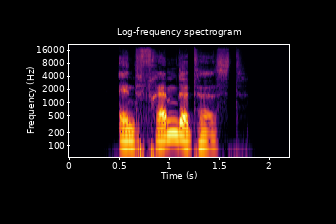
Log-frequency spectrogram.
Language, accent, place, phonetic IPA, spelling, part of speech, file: German, Germany, Berlin, [ɛntˈfʁɛmdətəst], entfremdetest, verb, De-entfremdetest.ogg
- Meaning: inflection of entfremden: 1. second-person singular preterite 2. second-person singular subjunctive II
